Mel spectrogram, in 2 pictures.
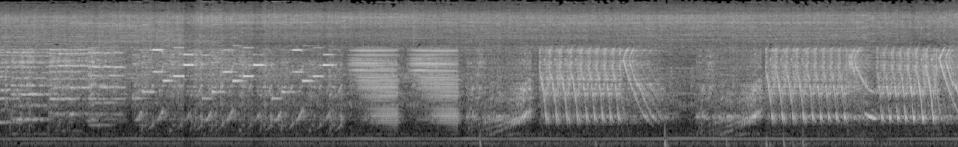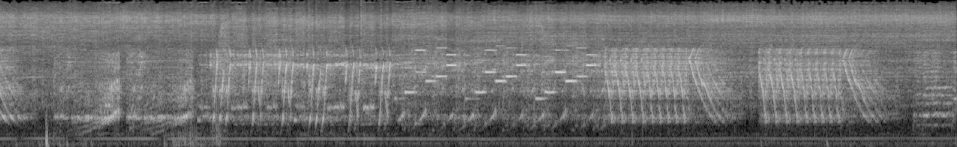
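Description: Battery-powered toy robot's electronic sound effects through its small speaker. Beeping tunes of short stepped notes alternate with long stretches of rapid, repeating laser-fire warbles, over a steady hum from its motor. There is some plastic clattering about halfway through as its parts move.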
